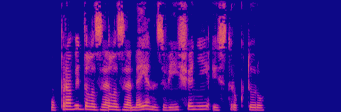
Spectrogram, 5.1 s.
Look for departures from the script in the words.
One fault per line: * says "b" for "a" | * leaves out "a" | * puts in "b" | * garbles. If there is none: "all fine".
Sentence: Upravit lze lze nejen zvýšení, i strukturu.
all fine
